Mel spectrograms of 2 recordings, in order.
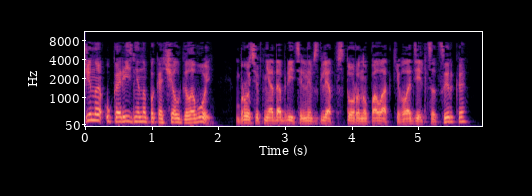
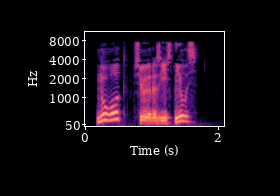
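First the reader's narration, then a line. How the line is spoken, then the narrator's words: Cheerful announcement. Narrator (Russian): весело сообщил Гризли друзьям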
